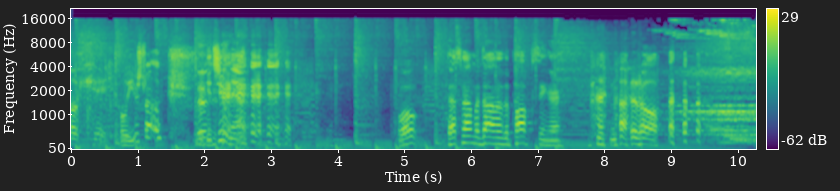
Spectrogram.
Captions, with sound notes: Oh, you're strong. Look at you, man. [laughs] Oh, that's not Madonna the pop singer. Not at all. [angelic music]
